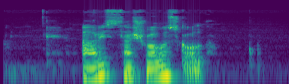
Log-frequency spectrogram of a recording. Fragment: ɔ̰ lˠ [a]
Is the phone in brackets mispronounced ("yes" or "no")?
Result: no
